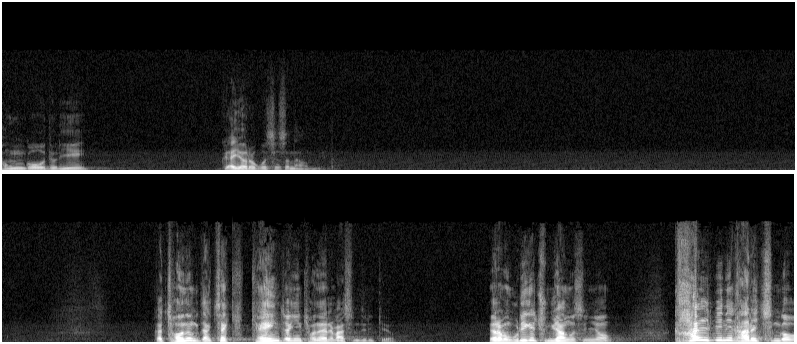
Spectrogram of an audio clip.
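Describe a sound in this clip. A middle-aged man speaks with animation through a microphone, with pauses.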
